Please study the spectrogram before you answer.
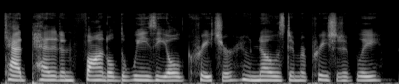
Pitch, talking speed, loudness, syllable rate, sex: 190 Hz, 180 wpm, -21 LUFS, 6.0 syllables/s, female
